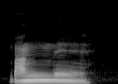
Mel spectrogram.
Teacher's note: 막내라고 발음이 되는데 니은으로 인해 기역이 비음화가 되는 것입니다. 그래서 축약되지 않고 교체만 되는 것입니다.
